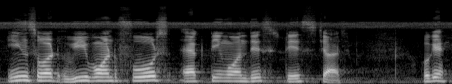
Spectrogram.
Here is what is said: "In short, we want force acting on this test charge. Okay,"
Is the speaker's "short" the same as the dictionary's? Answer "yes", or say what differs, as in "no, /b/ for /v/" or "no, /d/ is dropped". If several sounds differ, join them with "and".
no, /s/ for /ʃ/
